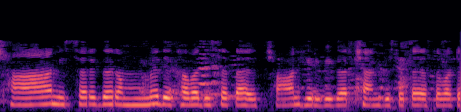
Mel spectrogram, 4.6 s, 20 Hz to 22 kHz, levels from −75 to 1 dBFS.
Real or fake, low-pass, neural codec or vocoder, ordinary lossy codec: real; 7.2 kHz; none; MP3, 24 kbps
